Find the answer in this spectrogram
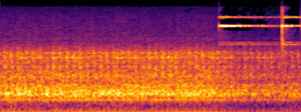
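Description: Logo-animation sound effect: a steady mechanical rattling whir, then a bright, high bell-like ding about a second and a half in.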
